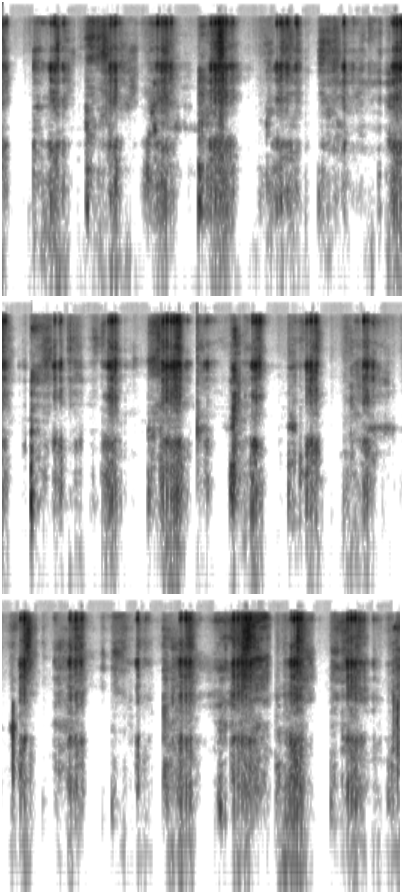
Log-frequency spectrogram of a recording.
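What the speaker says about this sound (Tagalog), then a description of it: "Ay, daming aso." Several dogs on a street growling and making rough, crunchy, biting and chewing noises in repeated bursts, close and loud.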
